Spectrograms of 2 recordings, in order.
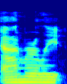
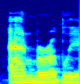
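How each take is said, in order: First: "admirably" slurred, missing its middle syllable; slip of the tongue. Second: "admirably" with every syllable sounded; self-corrected pronunciation. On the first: Reviewer rating the drop test, slipping on "admirably" so the "-ab-" drops out. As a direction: stumble on "admirably", dropping the "-ab-". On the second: Reviewer correcting a slip in the drop test verdict, "admirably" said with all syllables. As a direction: restore the "-ab-" in "admirably". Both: Real, not acted. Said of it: "excuse me".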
